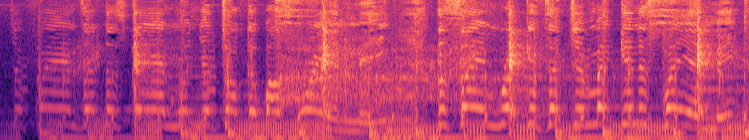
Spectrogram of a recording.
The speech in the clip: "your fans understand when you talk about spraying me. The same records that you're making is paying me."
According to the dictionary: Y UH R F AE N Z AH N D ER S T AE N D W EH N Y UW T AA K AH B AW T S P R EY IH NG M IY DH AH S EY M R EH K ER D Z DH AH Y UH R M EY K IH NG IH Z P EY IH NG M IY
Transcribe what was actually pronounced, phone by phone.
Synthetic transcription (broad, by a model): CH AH R F AE N Z AH N D ER S T AE N D W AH N Y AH T AA K AH B AW T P L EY IH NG M IY DH AH S EY M R EH K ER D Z DH AH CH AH R M EY K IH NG IH Z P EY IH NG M IY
